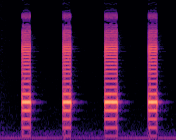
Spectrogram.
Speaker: a Target based on its metal type and its conductivity is simply reported by one of three different tones a low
